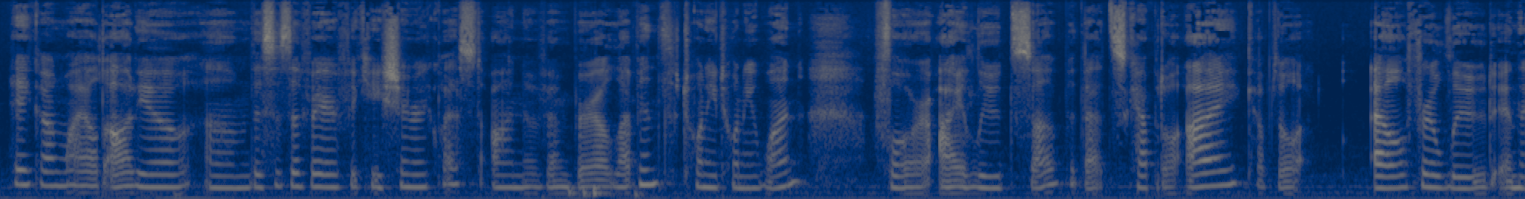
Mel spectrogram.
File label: Female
